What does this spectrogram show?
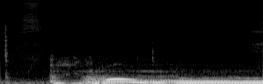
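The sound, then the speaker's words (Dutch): A BMW M3 Touring's 3-litre inline-six engine (510 hp, 650 Nm), cold-started in Sport Plus mode, cranks and bursts into life with a loud roar, the revs flaring briefly before settling into a deep, steady idle rumble. “En de 3 liter 6 in lijn komt echt met een brul tot leven.”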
